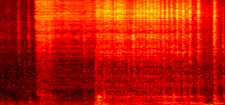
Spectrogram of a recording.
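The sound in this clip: A spinner wheel is spun, setting off an abrupt burst of rapid ratcheting clicks that continues steadily to the end.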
